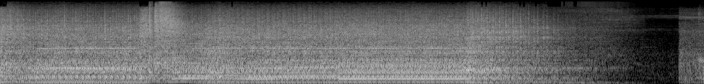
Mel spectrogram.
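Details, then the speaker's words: LS V8 turbo Miata kart, first run: lumpy, uneven idle, revs wandering before dying away; rough idle after first start. "it runs so it's a few days later corey stopped by loaded up a tune uh it sort of worked didn't sort of work"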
